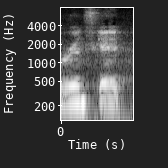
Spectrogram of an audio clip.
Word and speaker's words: RuneScape: Because when I was a kid, that's until someone verbally told me that it's pronounced RuneScape. I always thought it was RunEscape.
